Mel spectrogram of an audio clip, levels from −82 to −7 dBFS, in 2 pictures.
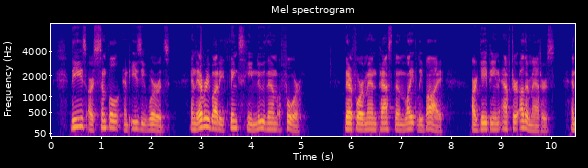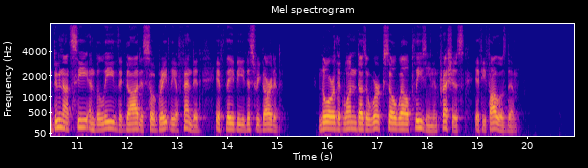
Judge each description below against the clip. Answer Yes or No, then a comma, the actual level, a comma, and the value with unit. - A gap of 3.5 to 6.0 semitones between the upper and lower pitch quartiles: No, average, 2.7 semitones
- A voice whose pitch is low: Yes, low, 120 Hz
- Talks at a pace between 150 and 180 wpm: Yes, average, 160 wpm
